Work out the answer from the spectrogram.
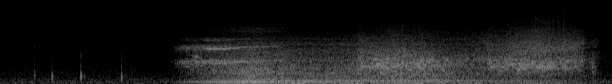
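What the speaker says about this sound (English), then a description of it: "She's driving a car." Car in the Xenoblade Chronicles X video game, a few soft clicks followed by a sudden loud sustained engine roar with rushing noise, steady and close for several seconds before easing off.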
